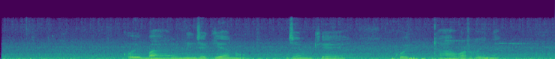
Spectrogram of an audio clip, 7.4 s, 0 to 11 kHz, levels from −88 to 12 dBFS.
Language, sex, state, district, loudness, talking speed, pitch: Gujarati, female, Gujarat, Gandhinagar, -19 LUFS, 75 wpm, 165 Hz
